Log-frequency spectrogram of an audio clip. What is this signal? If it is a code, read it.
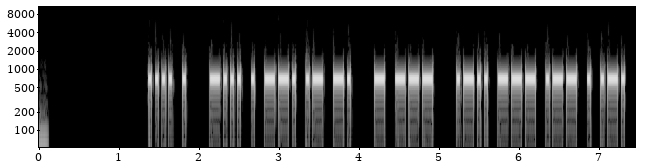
Morse code, heard as a keyed tone, about 28 wpm, 700 Hz. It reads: HE BEGAN TO LOWER
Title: Sentences from Top 1000 Words - Review Part 4 - 28wpm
